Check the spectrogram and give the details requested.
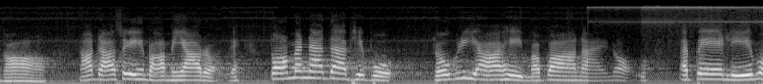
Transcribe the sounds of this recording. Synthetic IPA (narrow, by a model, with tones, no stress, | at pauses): ɡa˨ | na˦˨da˨so˨jɪ̃˨mba˨məja̰˦˨dɔ̰˦˨lɛ˦ | t̪ɔ˦mə˦na˦t̪a˦ʔpʰjɪ˦pʰo˦˨ | d̥o˦ʊkə˦ɾi˦˨ʔa˦he˦˨ʔmə˨pa˨nã˨ɪ̃ndɔ̰˦˨bu˨˦ | ʔəpɛ˨le˦bɔ˨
